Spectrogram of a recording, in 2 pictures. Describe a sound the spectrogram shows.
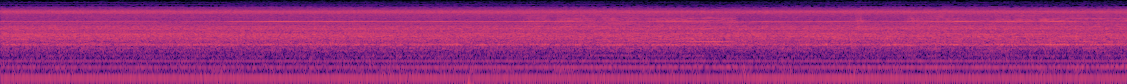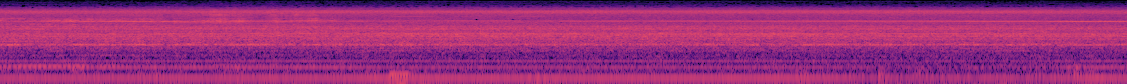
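A small rotary tool whines steadily at high speed.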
